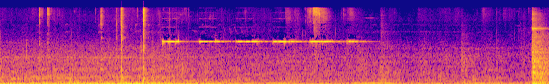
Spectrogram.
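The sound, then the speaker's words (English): A building entry door emits a steady, high electronic beep lasting about four seconds, moderately loud, as someone goes inside, over a low rumble of traffic and outdoor noise, with a few clicks and knocks. “Beep is the door. What that is the door to the building.”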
